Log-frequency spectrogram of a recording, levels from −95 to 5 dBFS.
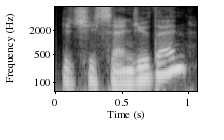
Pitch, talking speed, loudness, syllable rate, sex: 130 Hz, 280 wpm, -17 LUFS, 5.2 syllables/s, male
